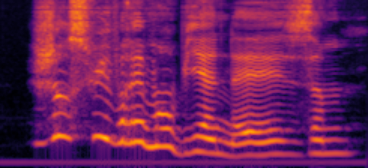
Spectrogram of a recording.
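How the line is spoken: Cheerful. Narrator (French): dit l'évêque gaiement

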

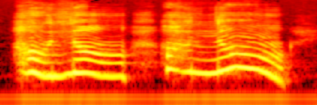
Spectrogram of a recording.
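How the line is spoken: Exclaimed. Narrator (French): s'écria-t-elle

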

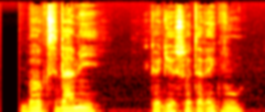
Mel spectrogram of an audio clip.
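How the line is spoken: Gruff. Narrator (French): ajouta-t-il d'un ton bourru

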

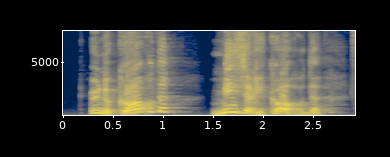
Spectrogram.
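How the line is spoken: Exclaiming. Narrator (French): s'exclama M

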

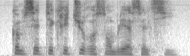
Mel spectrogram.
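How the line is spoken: Exclaiming. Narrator (French): s'écria-t-il

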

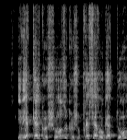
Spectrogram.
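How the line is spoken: Plain. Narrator (French): répondit-il

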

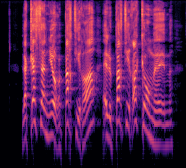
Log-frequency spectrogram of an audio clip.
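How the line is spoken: Sudden exclamation. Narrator (French): s'écria soudain Lancevelé

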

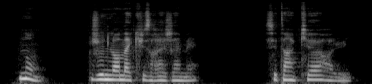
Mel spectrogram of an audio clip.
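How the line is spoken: Curt retort. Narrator (French): riposta sèchement le capitaine

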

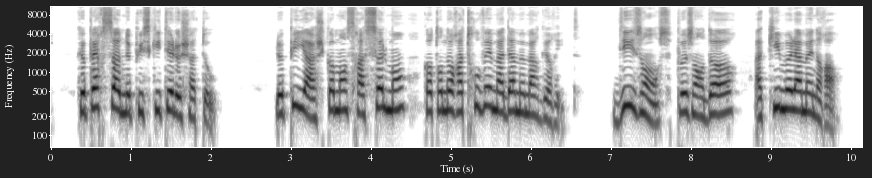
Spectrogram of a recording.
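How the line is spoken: Shouted. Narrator (French): cria-t-il

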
